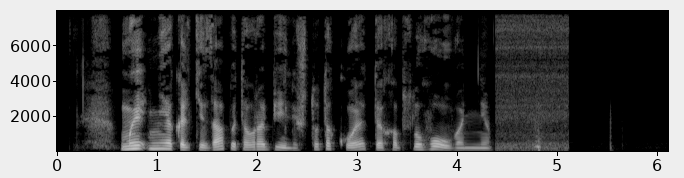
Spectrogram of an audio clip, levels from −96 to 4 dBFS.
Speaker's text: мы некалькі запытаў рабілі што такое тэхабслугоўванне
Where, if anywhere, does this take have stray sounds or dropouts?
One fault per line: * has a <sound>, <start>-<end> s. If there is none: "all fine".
* has a whoosh, 4.7-5.0 s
